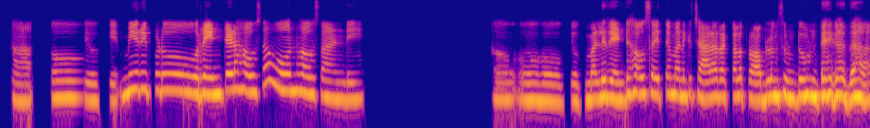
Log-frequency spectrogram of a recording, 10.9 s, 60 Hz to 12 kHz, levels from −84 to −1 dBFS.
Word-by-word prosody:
క - - -14 0.5
okay. 215 -1 -3
Okay. 190 +1 -11 0.2
మీరిప్పుడు 290 0 -1 0.5
rented 250 +4 +5
హౌసా, 270 +6 -2 0.2
own 280 -1 +1
హౌసా 245 -3 -2
అండి? 195 -1 -4 1.7
ఓహ్! 195 0 -5 0.2
ఓహో! 190 -1 -1 0.2
ఓకే. 175 +2 -17
ఓకే. 180 +1 -11
మళ్ళీ 205 +3 +3
రెంట్ 200 +1 +3
హౌస్ 250 0 -1
అయితే, 235 +2 -2
మనకి 230 0 -1
చాలా 205 +1 0
రకాల 225 +1 -3
ప్రాబ్లమ్స్ 215 +4 +2
ఉంటూ 210 +2 +2
ఉంటాయి 230 +1 +5
గదా! 220 -1 +4
225 Hz, 130 wpm, -21 LUFS, 200-250 Hz, 1.7 s, rented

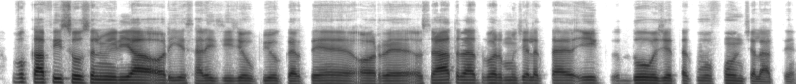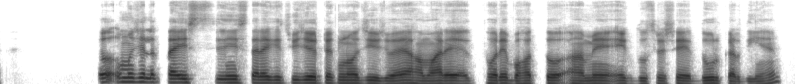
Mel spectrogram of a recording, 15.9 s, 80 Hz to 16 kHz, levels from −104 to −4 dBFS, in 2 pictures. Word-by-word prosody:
वो 170 +1 -1
काफ़ी 160 0 +6
social 150 -2 +4
media 130 -2 +6
और 125 -1 +2
ये 120 0 -1
सारी 115 0 -1
चीजें 110 +1 -3
उपयोग 115 0 -2
करते 105 +2 0
हैं 115 -1 0
और 110 0 -1 0.5
रात-रात 130 0 +4
भर 125 0 +1
मुझे 125 +1 -2
लगता 120 0 -2
है 120 0 +2
1-2 125 -1 0
बजे 115 -1 +2
तक 115 -1 -6
वो 115 -1 -3
फ़ोन 115 -2 0
चलाते 95 -2 -5
हैं। - - -11 1.0
तो 170 - -1
मुझे 175 0 0
लगता 165 -1 -2
है 155 0 +3
इस 155 0 -10
इस 145 -2 -1
तरह 135 -1 +1
की 130 0 -3
चीज़ें 135 +1 0
टेक्नोलॉजी 125 -2 -1
जो 110 0 -3
है 125 +2 +1
हमारे 115 0 0 0.2
थोड़े-बहुत 120 -2 -1
तो 120 -1 +1
हमें 115 0 -1
एक-दूसरे 115 0 -6
से 115 0 -3
दूर 120 +3 -2
कर 105 -2 -3
दिए 100 +1 -9
हैं, 140 +9 -7
120 Hz, 175 wpm, -23 LUFS, 115-130 Hz, 1.0 s, काफ़ी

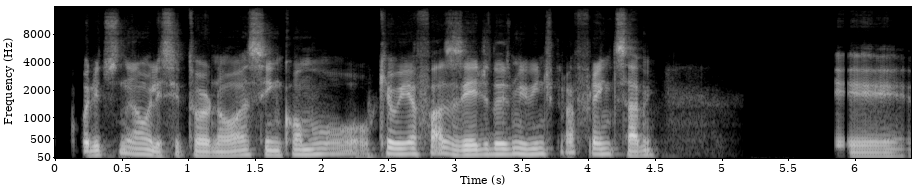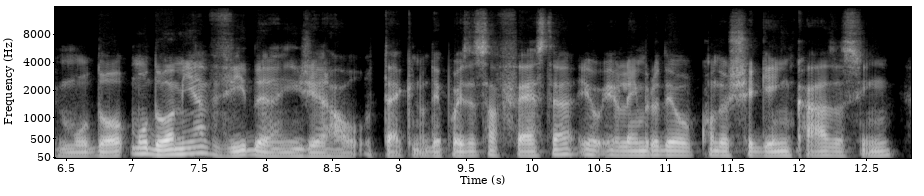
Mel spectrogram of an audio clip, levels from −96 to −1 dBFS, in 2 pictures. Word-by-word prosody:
favoritos 105 +2 -2
não, 125 -4 -1
ele 95 - +1
se - - -7
tornou 90 0 +1
assim 110 -2 -1
como 120 +4 -3
o - - -11
que - - -8
eu 130 - +5
ia 130 +1 +3
fazer 115 -3 +2
de 120 - -3
2020 125 +1 0
pra - - -5
frente, 130 -1 -1
sabe. 95 - +1 1.4
Eh, 85 -1 -3
mudou 85 +3 +1
mudou 130 -5 +6
a - - +6
minha 140 +5 +2
vida 95 - +1
em 85 -1 -3
geral, 80 0 -1
o - - -14
techno. - - -3
Depois - - 0
dessa 95 0 -2
festa, 95 +7 0
eu 115 -3 -2
eu 105 - -2
lembro 100 +1 +2
de 105 -1 +2
eu, 100 -2 +3
quando 100 +1 -3
eu 95 - +2
cheguei 95 -1 0
em 95 +1 +2
casa, 95 +1 -1
assim, 95 +2 -5
100 Hz, 190 wpm, -26 LUFS, 90-120 Hz, 1.4 s, mudou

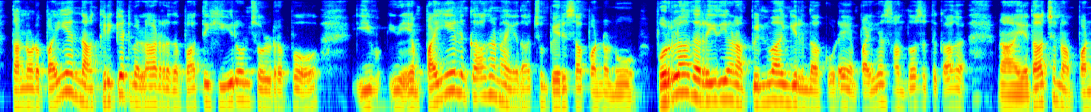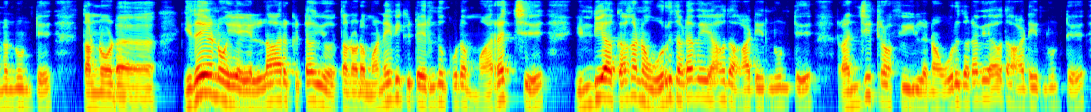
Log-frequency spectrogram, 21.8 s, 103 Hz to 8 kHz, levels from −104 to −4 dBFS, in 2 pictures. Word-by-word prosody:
தன்னோட 130 +1 0
பையன் 225 - +1
நான் 130 - +1
கிரிக்கெட் 165 +7 0
விளையாட்றத 140 -3 -1
பாத்து, 130 +4 -3
ஹீரோன்னு 160 +3 -2
சொல்றப்போ, 120 -2 -4 0.7
இவ் 125 -1 -5 0.3
என் 120 - -6
பையனுக்காக 210 +2 0
நான் 145 - -2
ஏதாச்சும் 125 +3 -8
பெருசா 130 +2 -1
பண்ணனும். 105 -3 -4 0.2
பொருளாதார 195 +4 +5
ரீதியா 165 +2 +1
நான் 140 - -4
பின்வாங்கி 155 +1 0
இருந்தா 125 -2 -2
கூட, - - -7
என் - - -11
பையன் 145 +8 -3
சந்தோசத்துக்காக, 135 +4 -6 0.4
நான் 100 0 +2
ஏதாச்சும் 145 - +1
நான் 115 -4 -5
பண்ணனுன்ட்டு, 125 0 -3 0.4
தன்னோட 110 0 +2 0.8
இதய 220 +9 +11
நோய 145 -5 +5
எல்லார்கிட்டேயும் 160 +2 +1
தன்னோட 110 0 +3
மனைவிககிட்ட 160 +6 -1
இருந்து 140 +4 -4
கூடமறச்சு, 105 -9 0 0.5
இந்தியாக்காக 175 +4 +6
நான் 130 -5 +1
ஒரு - - +2
தடவையாவது 185 -2 +2
ஆடிரணுன்டு 130 - -4 0.4
ரஞ்சி 135 - -2
டிராஎபில 265 -2 -2
நான் 110 0 -2
ஒரு 155 - 0
தடவையாவது 165 - -1
ஆடிரணுன்டு, 135 +1 -6
135 Hz, 130 wpm, -23 LUFS, 125-165 Hz, 0.8 s, இதய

